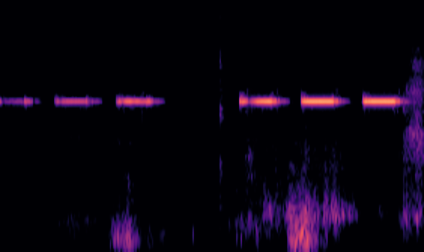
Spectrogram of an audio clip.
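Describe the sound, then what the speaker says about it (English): A household smoke alarm, set off by freshly lit incense, sounds a series of shrill, steady beeps in a regular on-off rhythm, fairly loud indoors, with a few low thumps between beeps. "Oh, there goes the fire alarm."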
